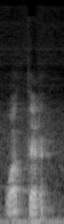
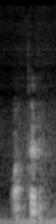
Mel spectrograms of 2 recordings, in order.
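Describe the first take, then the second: Both takes have the same delivery.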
